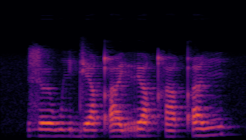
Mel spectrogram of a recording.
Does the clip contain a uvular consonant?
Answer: yes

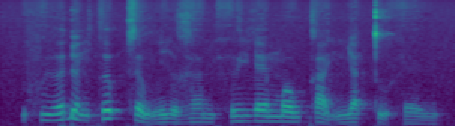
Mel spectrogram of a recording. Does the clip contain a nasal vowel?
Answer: no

